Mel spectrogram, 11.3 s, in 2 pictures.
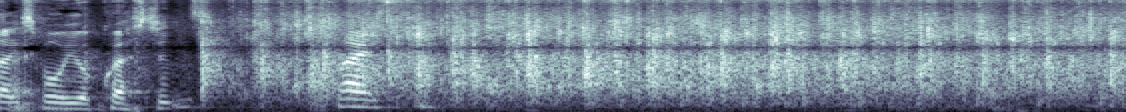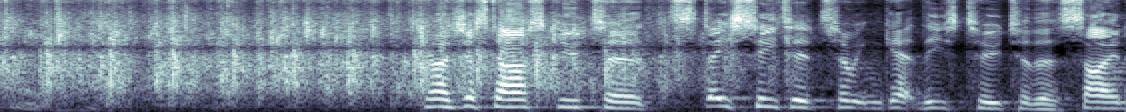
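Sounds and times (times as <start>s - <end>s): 
speech: 0.0s - 2.4s, 7.8s - 11.2s
audience applause: 1.0s - 9.7s.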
